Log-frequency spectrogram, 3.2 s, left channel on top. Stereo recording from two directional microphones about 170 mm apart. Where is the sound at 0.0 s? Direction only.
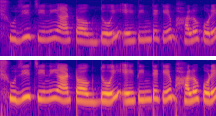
40° right (ahead or behind).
